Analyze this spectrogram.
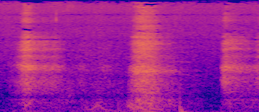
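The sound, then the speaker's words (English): Three quick, airy, excited gasping breaths come one after another, soft, with brief pauses between them and no voices. “Chest rises, falls in quick, excited gasps.”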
